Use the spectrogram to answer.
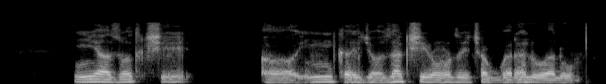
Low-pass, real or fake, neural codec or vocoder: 7.2 kHz; fake; codec, 16 kHz, 2 kbps, FunCodec, trained on Chinese and English, 25 frames a second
